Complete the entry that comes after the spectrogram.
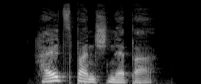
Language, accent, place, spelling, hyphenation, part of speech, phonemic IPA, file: German, Germany, Berlin, Halsbandschnäpper, Hals‧band‧schnäp‧per, noun, /ˈhalsbantˌʃnɛpɐ/, De-Halsbandschnäpper.ogg
- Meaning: the collared flycatcher (bird in the flycatcher family, Ficedula albicollis)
